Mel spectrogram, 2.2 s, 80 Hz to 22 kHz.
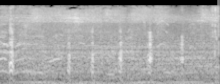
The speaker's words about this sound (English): You'd think there was 60,000. Yeah, they're cheering really hard. Thoroughly deserved.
